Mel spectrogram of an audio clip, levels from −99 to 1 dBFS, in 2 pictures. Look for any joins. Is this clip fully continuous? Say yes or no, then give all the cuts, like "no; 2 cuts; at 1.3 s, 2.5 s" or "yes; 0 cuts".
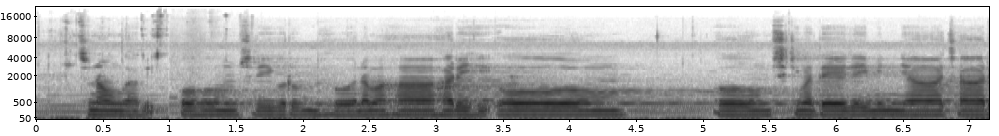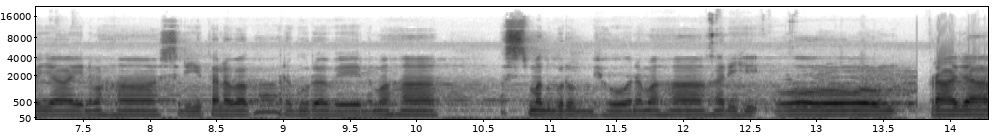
no; 1 cut; at 1.0 s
